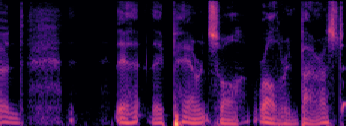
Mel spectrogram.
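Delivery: normal talking voice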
